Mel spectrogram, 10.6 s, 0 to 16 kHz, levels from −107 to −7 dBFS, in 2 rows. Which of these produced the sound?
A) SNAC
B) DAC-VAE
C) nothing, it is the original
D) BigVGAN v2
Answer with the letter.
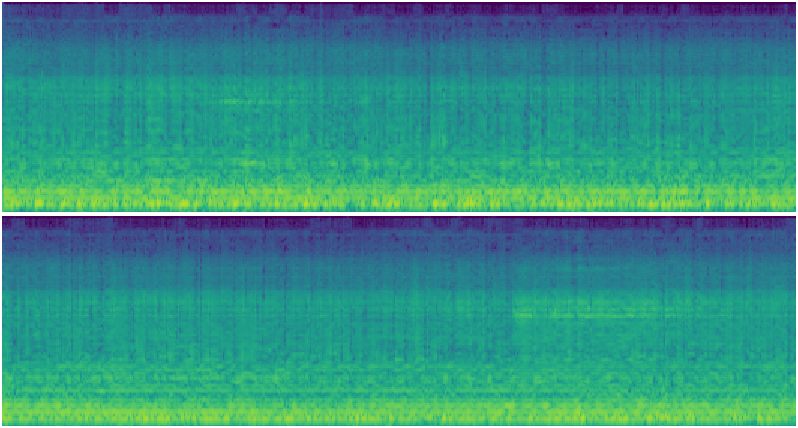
D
